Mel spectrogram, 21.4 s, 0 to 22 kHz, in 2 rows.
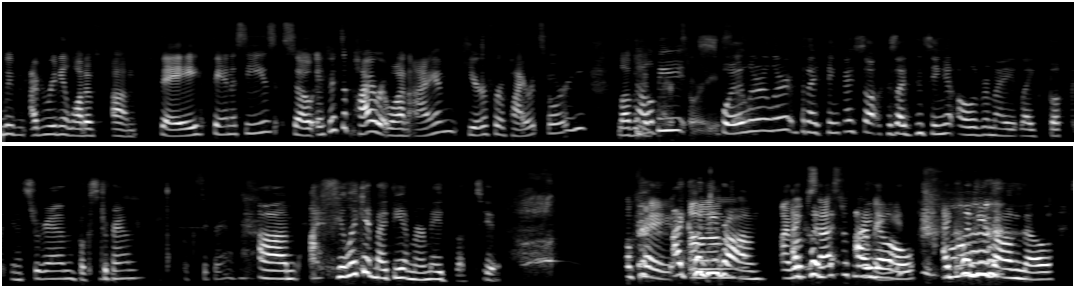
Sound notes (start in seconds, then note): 15.8 gasps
